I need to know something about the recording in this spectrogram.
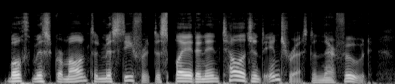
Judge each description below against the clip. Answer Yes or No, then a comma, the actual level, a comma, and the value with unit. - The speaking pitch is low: Yes, low, 130 Hz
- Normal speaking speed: Yes, average, 195 wpm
